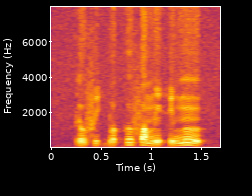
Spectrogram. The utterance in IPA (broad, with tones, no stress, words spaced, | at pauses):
ɾu˧fi˧ɡ͡bo˧ ku˦fɔ˦˨mĩ˨hi˨˦ mũ˦˨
